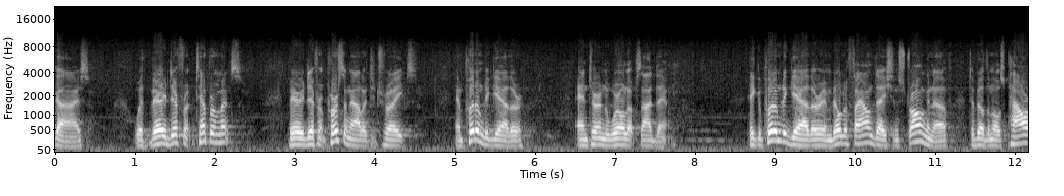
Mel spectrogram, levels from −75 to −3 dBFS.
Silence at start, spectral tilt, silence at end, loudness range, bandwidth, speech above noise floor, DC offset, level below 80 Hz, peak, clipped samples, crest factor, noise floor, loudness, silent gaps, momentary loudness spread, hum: 0 s; -6 dB/octave; 0 s; 3 LU; 10.5 kHz; 28 dB; under 0.1%; -44 dBFS; 0 dBFS; under 0.1%; 14 dB; -41 dBFS; -13 LUFS; none; 13 LU; none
